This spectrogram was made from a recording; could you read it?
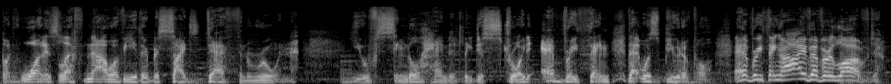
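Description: A man's voice: on the low side, lively intonation, moderate pace, vocal fry. A man playing a bitter, vengeful villain in a video game, dramatic and accusatory, with music behind him. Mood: furious accusing. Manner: dramatic, accusatory, swinging from brooding to ranting. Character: bitter, vengeful villain, a former member of a crime family. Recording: loud music under the voice.

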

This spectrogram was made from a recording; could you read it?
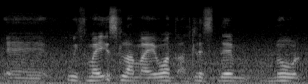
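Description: A man's voice: fairly high pitch, little pitch movement, moderate pace. Talkative young man from Kenya outdoors. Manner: talkative, self-assured, with many fillers. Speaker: interview guest. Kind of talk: casual outdoor conversation. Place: outdoors by a roadside. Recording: street noise in an outdoor video clip.

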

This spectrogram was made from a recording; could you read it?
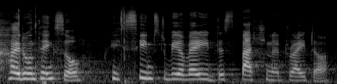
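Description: A woman's voice: on the high side, normal speed, a bit bright, natural voice. A young woman on stage playing an ambitious, defensive suspect who answers questions in a guarded way. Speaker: stage actor. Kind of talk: dramatized play reading on stage. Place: large hotel ballroom stage. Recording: echoey hall from far off.

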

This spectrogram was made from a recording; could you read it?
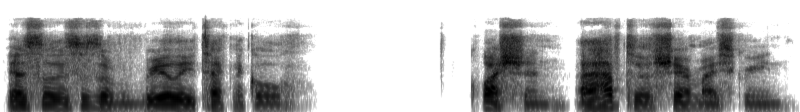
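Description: A young man from the Philippines whose first language is Tagalog, chatting casually on a video call through a headset, soft-spoken and trailing off at the ends of sentences. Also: mid-range voice, fairly even intonation, a little slow, dry recording, low-quality recording. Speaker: support engineer guest.

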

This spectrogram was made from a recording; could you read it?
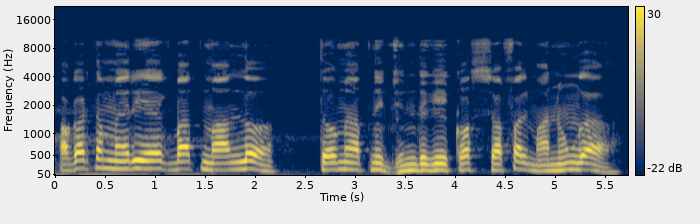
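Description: Man acting a slow-speaking, fatherly old elder. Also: fairly high pitch, darkish tone. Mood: earnest, fatherly. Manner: measured, fatherly. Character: gentle, advising old village elder man. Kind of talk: Hindi animated story acting.

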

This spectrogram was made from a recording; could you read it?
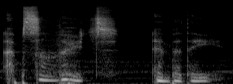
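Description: Woman playing a slow, breathy demon guide. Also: on the low side, whispered, exaggerated voice. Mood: moved, tender. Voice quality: soft, breathy. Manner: formal, measured, theatrical. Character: ancient female demon guide, formal, caring, solemn. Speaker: voice performer in audio roleplay. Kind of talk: ASMR fantasy roleplay monologue.

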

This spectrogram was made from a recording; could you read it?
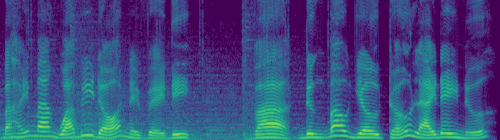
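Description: Imperious storybook king , female performer, loud and forceful, commanding delivery, music behind. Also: medium pitch, animated, moderate pace, natural voice. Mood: indignant, commanding. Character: stern, commanding middle-aged king in a cartoon fairy tale. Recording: music under the voice.

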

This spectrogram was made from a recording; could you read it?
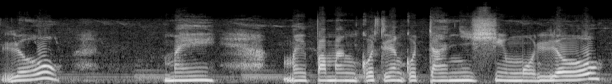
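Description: A meek, sad little boy acted by a man in a radio drama, speaking slowly and plaintively with a Hiligaynon accent. Music plays clearly behind the hesitant voice. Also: high voice, steady tone. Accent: Hiligaynon (Western Visayas). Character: sad, meek young boy longing for father's love.

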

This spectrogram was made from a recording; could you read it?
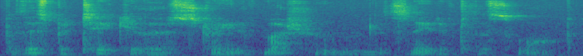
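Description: A man voicing a helpful fantasy potion shopkeeper in an ASMR role play, murmuring in an unhurried, breathy whisper. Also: roomy sound, noisy background, close to an everyday voice. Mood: absorbed muttering. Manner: murmuring, unhurried, muttering to himself. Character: helpful old-world fantasy potion shopkeeper, quietly businesslike. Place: small room, indoors at a desk.

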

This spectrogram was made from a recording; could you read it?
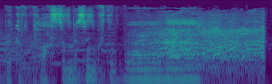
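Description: Slow-talking, gravelly male gamer. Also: medium pitch, wildly swooping pitch, distant mic, over loud music. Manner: jokey, mimics the game's lines. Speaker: video game streamer, let's play host. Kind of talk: casual gameplay commentary.

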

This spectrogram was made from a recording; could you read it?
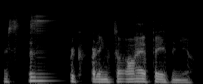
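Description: A man's voice: medium pitch, lively intonation, fast, darkish tone, soft background music. A man in his fifties hosting an informal video-call how-to session, casual and conversational, thinking aloud as he goes. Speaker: workshop host. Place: small cluttered indoor room on a video call.

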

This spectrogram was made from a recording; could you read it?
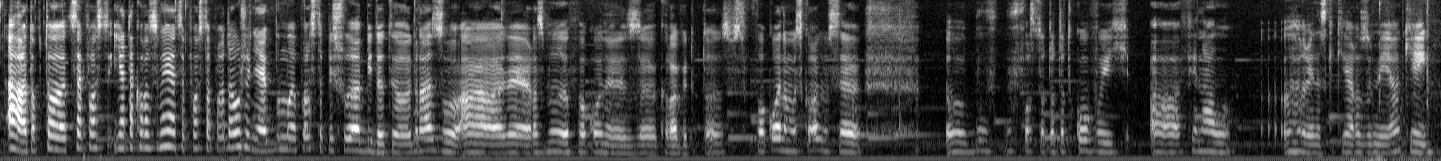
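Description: A woman hosting a visual novel playthrough, commenting casually and haltingly as she goes. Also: fairly low pitch, fairly even intonation, soft background music. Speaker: gaming video host. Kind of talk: visual novel let's play, reading dialogue aloud and commenting.

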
